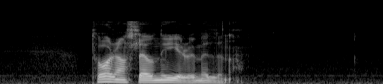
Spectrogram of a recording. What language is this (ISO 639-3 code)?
fao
